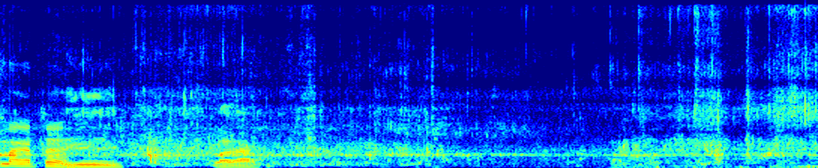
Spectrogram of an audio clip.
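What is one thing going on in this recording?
Water splashes nearby.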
